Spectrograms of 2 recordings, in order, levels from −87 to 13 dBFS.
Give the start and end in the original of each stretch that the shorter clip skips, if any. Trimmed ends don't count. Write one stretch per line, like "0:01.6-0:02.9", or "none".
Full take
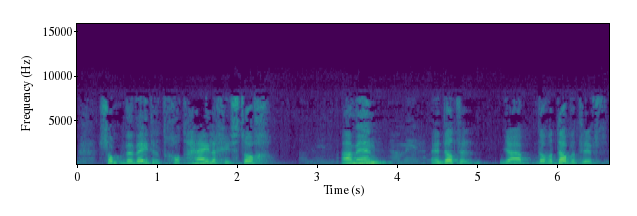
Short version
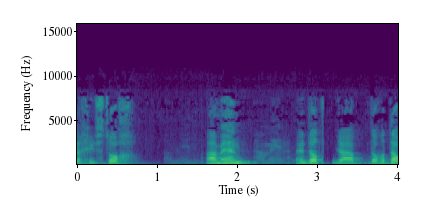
0:04.8-0:05.2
